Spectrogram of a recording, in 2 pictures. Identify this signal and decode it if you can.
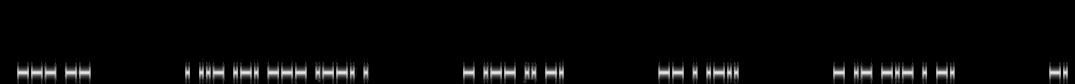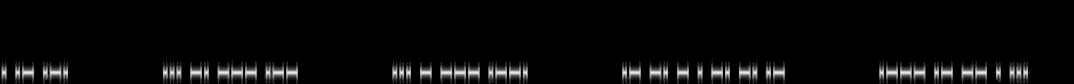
Morse code, heard as a keyed tone, about 34 wpm, 550 Hz. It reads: OM EUROPE TWIN MEL TAKEN NEAR SNOW STOP ANTENNA JAMES
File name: Ultimate Word List / 35WPM Ultimate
